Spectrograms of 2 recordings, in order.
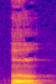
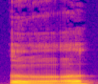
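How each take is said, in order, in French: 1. Le ton chute brusquement de haut en bas. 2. Le ton descend bas, puis remonte. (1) "quatrième ton" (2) "troisième ton"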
